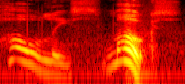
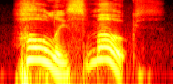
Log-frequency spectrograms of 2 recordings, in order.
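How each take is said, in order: First: Much softer, slow, breathed out in awe; stunned hush. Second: Awed exclamation. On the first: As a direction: let it sink in quietly, very slowly. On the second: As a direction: burst out in amazement, drawn out. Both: Real, not acted. Stunned by the news.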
